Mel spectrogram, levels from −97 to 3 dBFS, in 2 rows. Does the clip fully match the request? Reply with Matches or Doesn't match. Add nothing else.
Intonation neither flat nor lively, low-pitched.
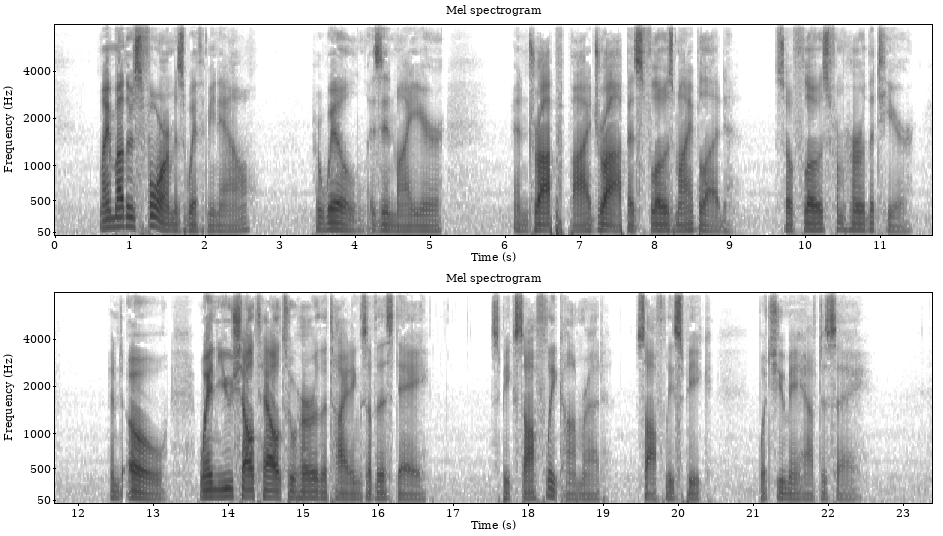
Matches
